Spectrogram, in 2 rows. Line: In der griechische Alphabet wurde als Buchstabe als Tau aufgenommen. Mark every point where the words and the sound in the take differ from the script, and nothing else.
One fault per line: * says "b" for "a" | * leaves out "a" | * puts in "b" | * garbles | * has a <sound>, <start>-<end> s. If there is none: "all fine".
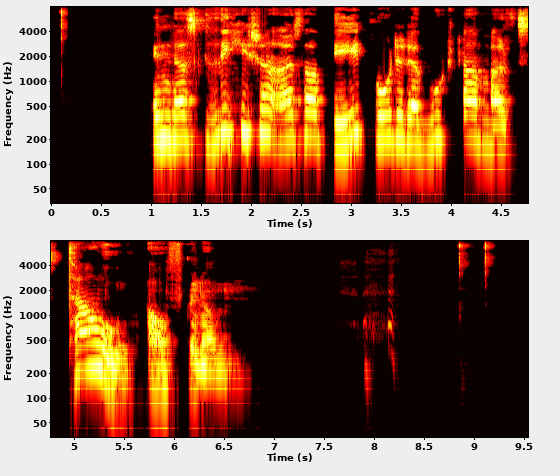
* says "das" for "der"
* says "der" for "als"
* has a laugh, 7.7-8.3 s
